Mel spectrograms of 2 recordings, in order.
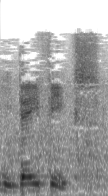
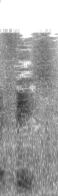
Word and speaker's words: idée fixe: He just writes, idée fixe is pronounced idée fixe. Well, isn't that what I said? I don't know. No, I said feast.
